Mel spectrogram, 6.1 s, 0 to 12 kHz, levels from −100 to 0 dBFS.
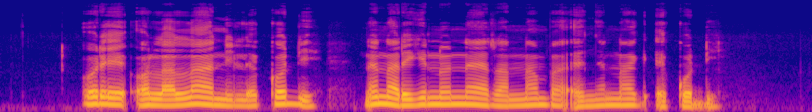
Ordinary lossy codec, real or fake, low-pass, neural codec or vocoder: none; real; 10.8 kHz; none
